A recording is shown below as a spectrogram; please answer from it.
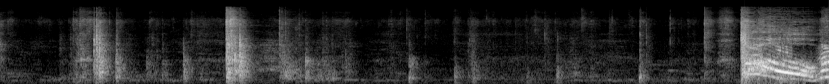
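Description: Plastic wrestling action figures being moved and slammed by hand on a toy ring: two louder sharp knocks early on, then lighter clicks and scuffs. Near the end a loud drawn-out vocal exclamation begins.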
